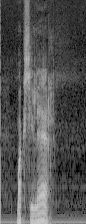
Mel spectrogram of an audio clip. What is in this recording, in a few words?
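"maxillair", Dutch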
